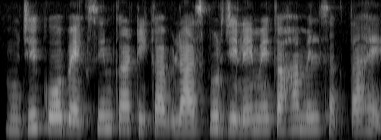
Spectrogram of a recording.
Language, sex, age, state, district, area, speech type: Hindi, female, 30-45, Madhya Pradesh, Chhindwara, urban, read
